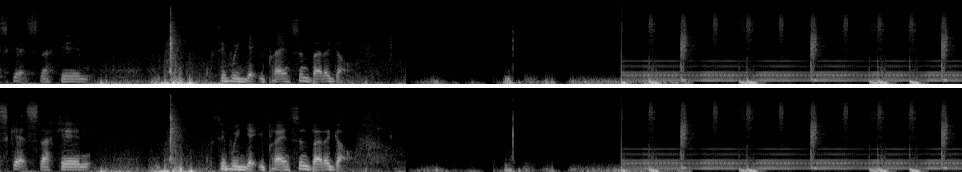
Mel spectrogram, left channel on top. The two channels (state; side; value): normal; both; correlation -0.03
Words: get stuck in, see if we can get you playing some better golf.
